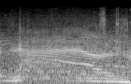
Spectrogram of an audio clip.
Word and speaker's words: Niles: Frasier Crane and his brother Niles Crane, which rhymes with Giles, Niles, and Giles. Padres lead this with 1-0, and all the ducks are on the pond for Brian Giles.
